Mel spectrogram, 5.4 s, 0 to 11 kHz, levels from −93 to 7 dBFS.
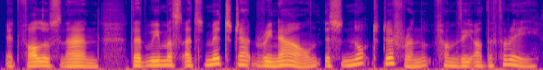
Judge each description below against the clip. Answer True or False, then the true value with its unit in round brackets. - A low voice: False (150 Hz)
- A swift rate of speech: False (175 wpm)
